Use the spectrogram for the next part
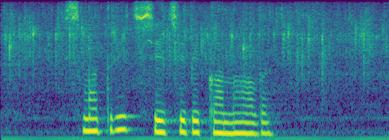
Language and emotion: Russian, neutral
